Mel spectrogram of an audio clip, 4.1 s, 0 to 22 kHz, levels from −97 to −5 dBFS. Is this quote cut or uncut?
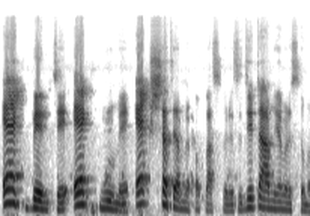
uncut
